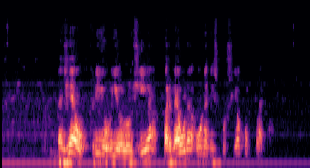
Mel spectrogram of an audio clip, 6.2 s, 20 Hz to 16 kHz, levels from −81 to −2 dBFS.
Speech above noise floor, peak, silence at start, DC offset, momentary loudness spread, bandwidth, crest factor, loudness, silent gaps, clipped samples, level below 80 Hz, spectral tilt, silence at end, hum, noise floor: 41 dB; 0 dBFS; 1.15 s; under 0.1%; 20 LU; 6.8 kHz; 18 dB; -16 LUFS; none; under 0.1%; -56 dBFS; -8 dB/octave; 0.95 s; none; -58 dBFS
